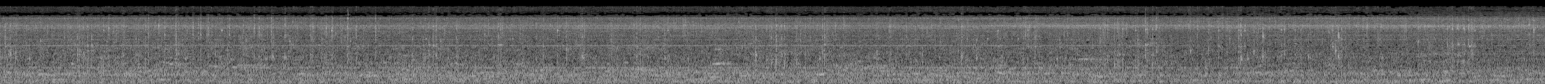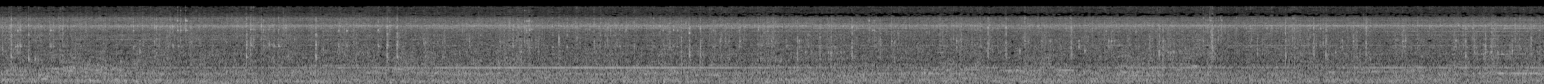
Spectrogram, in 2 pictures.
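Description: Many LEGO Great Ball Contraption modules running at once: a dense, steady clatter of plastic Technic gears and lifting mechanisms with small plastic balls rattling through them, over a steady high whine.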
